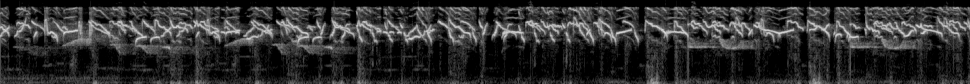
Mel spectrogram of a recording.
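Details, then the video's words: Lure recording of a white-eye (pleci) sparring partner to make other white-eyes sing: an unbroken torrent of high, zigzagging chirps, with a few steadier lower whistled notes. "Pancingan Super Gila Sparing Patner,ampuh buat pancingan Semua jenis burung pleci pemicu andernalin"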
